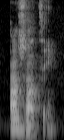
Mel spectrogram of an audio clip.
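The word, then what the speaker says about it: enchantée: And don't forget, if you're a woman, we add the extra E, but it's the same pronunciation. Enchanté.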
